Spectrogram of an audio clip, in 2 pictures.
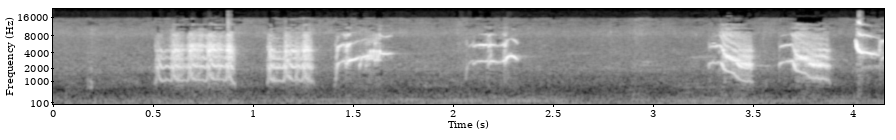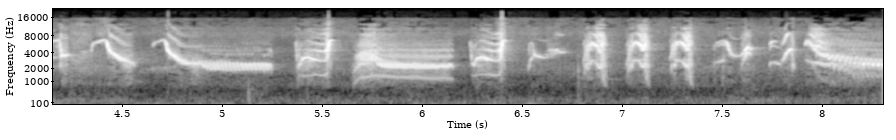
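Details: Actively singing jalak kapas starling giving unusual sounds: scratchy buzzy bursts followed by clear, sharply falling whistles and quick chattering notes in an irregular series, with a little low background rumble.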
